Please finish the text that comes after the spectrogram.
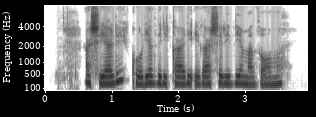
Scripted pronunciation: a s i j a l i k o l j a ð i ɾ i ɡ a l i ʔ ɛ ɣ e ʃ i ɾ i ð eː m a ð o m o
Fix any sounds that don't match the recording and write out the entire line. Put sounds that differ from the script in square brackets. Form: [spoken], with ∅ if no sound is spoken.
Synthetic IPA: a [ʃ] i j a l i k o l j a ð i ɾ i [k] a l i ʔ [e] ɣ [a] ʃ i ɾ i ð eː m a ð o m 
